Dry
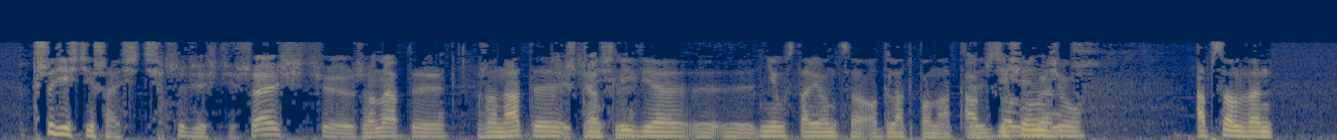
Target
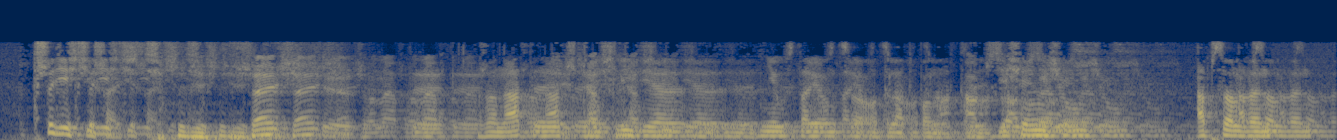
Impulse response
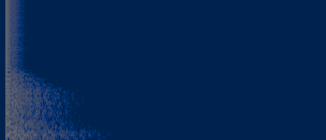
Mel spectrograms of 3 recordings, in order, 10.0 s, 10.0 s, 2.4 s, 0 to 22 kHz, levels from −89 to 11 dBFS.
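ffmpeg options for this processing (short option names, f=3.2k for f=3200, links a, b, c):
-filter_complex "[0:a]asettb=1/sr,asplit=3[a][b][c];[a]atrim=end=1.134[d];[b]atrim=start=1.13:end=2.05,asetpts=PTS-STARTPTS,afade=t=in:d=0.004:c=qsin,afade=t=out:st=0.916:d=0.004:c=qsin,bass=f=250:g=14,treble=f=4k:g=5[e];[c]atrim=start=2.046[f];[d][e]acrossfade=d=0.004:c1=hsin:c2=qsin[g];[g][f]acrossfade=d=0.004:c1=qsin:c2=hsin,aecho=1:1:306|612|918|1224:0.501|0.16|0.0513|0.0164,asplit=2[h][i];[1:a]atrim=start_sample=2205[j];[i][j]afir=irnorm=-1:irlink=0,volume=-12dB[k];[h][k]amix=inputs=2:normalize=0,asplit=3[l][m][n];[l]afade=t=out:st=2.61:d=0.02[o];[m]acompressor=threshold=-27dB:ratio=12,afade=t=in:st=2.61:d=0.02,afade=t=out:st=3.1:d=0.02[p];[n]afade=t=in:st=3.1:d=0.02[q];[o][p][q]amix=inputs=3:normalize=0,asettb=1/sr,asplit=3[r][s][t];[r]atrim=end=7.014[u];[s]atrim=start=7.01:end=7.55,asetpts=PTS-STARTPTS,afade=t=in:d=0.004:c=qsin,afade=t=out:st=0.536:d=0.004:c=qsin,equalizer=f=630:t=o:w=0.33:g=-11,equalizer=f=1.25k:t=o:w=0.33:g=4,equalizer=f=2.5k:t=o:w=0.33:g=-5,equalizer=f=4k:t=o:w=0.33:g=-5[v];[t]atrim=start=7.546[w];[u][v]acrossfade=d=0.004:c1=hsin:c2=qsin[x];[x][w]acrossfade=d=0.004:c1=qsin:c2=hsin,volume=2.5dB"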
